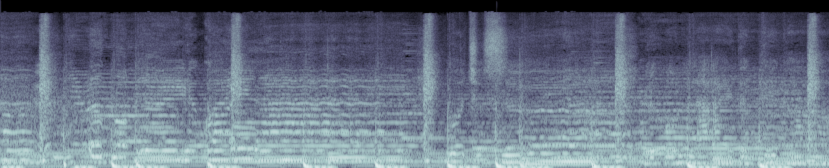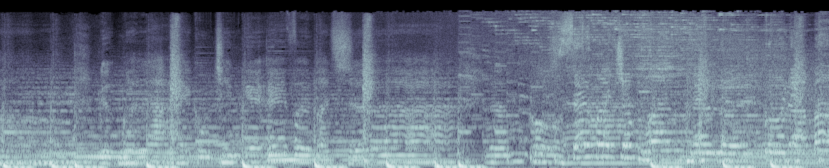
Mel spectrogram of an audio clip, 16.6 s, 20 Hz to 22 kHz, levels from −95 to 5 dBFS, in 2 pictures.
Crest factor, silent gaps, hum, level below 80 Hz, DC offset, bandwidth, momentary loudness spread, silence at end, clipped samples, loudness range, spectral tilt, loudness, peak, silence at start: 12 dB; none; none; -16 dBFS; under 0.1%; 17 kHz; 4 LU; 0 s; under 0.1%; 1 LU; -5 dB/octave; -13 LUFS; 0 dBFS; 0 s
